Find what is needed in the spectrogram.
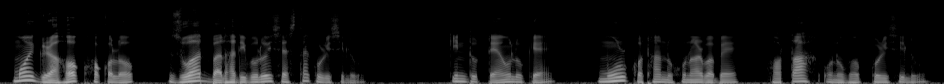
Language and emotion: Assamese, sad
